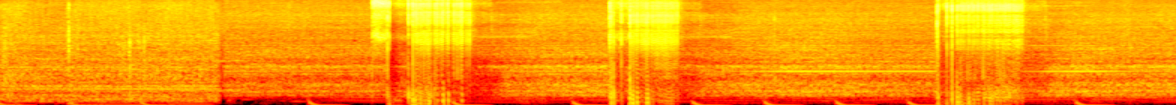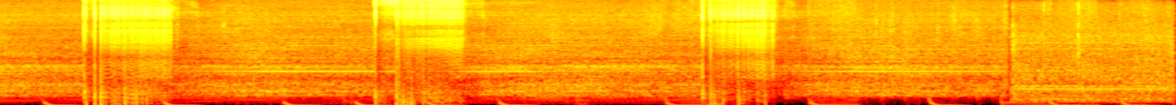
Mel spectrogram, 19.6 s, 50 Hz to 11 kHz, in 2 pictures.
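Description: A YesWelder MIG-205DS MIG welder tacks joints together in a series of short bursts, each a loud crackling hiss lasting about a second, spaced every two to three seconds over a steady background hum.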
